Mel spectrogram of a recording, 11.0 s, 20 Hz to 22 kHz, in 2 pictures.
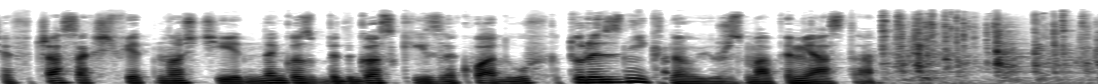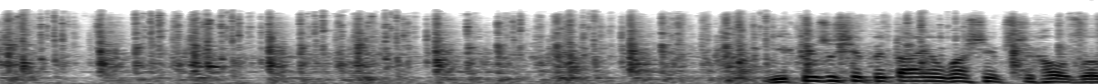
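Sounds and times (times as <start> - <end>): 
speech: 0.0 - 4.9, 9.4 - 10.9
sewing machine running in shoe repair workshop: 4.4 - 10.9.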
